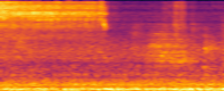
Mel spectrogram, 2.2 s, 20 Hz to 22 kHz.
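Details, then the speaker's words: Skateboard bearing spun by hand after cleaning with 91% alcohol, before oiling: a quiet, even hiss with no ticks or grinding; it sounds clean, normal bearing spin. "I just spin them to try to get as much alcohol out of the raceway as possible. You can hear them, they sound pretty clean."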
